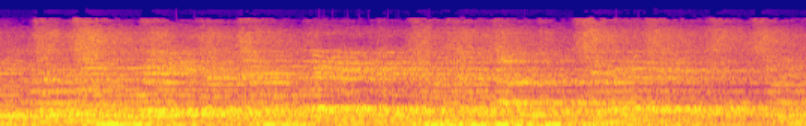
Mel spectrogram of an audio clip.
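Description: Children's choir singing, many voices holding sustained chords.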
